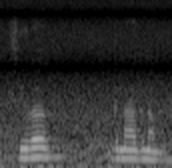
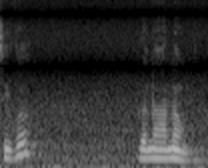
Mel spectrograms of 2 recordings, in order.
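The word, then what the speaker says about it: Sivagnanam: Chief justice कौन है, टी.एस. शिवगनागनम। तो प्रोनाउंसिएशन में दिक्कत हो रही है ना, टी.एस. शिवगनानम, राइट।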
